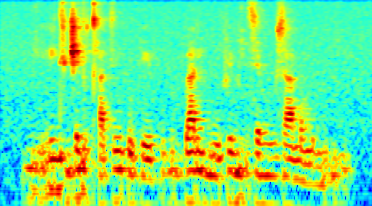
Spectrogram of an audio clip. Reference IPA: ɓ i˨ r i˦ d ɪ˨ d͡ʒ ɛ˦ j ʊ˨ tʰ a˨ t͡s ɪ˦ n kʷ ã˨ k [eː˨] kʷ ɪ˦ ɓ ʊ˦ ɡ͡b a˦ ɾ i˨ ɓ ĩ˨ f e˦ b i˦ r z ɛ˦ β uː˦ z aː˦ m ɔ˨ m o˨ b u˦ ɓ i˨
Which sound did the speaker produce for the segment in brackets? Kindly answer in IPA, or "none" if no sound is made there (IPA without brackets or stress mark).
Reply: eː˨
